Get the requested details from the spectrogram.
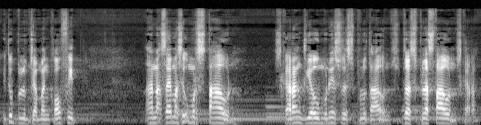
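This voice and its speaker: A middle-aged man from Indonesia preaching a sermon, telling a story earnestly and dropping to soft, prayerful tones. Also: a little high, fairly even intonation, quick pace, gravelly. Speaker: pastor. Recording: music playing behind. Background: soft guitar music.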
